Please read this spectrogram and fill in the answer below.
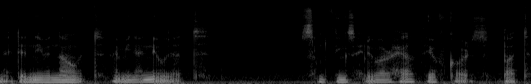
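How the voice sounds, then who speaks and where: A man whispering at a moderate pace. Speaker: health vlogger. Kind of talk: casual vlog monologue. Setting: home, early morning.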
